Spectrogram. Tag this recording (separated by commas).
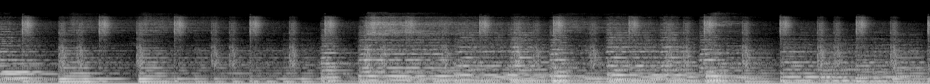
Music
